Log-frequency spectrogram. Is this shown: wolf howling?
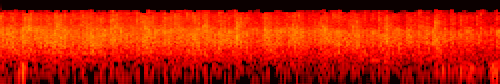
no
